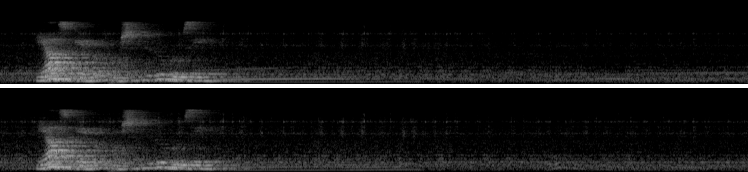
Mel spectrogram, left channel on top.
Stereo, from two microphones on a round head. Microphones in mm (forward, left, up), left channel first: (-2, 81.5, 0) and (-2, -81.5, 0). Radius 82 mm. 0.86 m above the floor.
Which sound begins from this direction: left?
A woman speaking, at 0.3 s.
